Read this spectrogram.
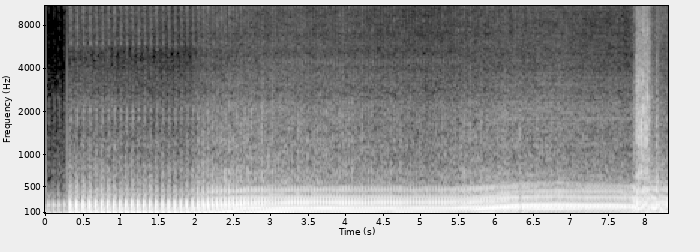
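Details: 2022 Honda Rubicon with full HMF performance exhaust, first start after about a week in an unheated garage, still cold; deep, even exhaust pulse settling into a steady, throaty, clean idle with no knocks or rattles. Normal idle and revving.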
